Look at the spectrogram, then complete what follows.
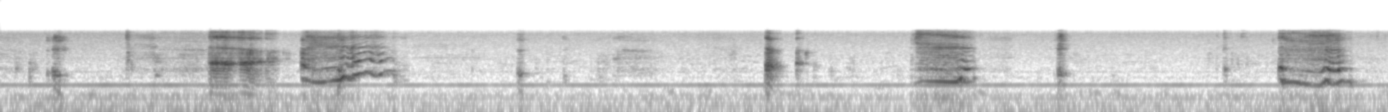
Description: me burping as much as we can!!!and this si one we r drinking creme' soda.....see the next one.!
